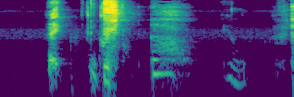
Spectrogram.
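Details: Induced sneezing in someone whose nose had itched all day: quick wet, messy sneezes, each a sharp in-breath then an explosive burst, followed by a short voiced sound.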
